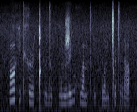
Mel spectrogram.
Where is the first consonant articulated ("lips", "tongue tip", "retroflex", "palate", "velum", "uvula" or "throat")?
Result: velum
